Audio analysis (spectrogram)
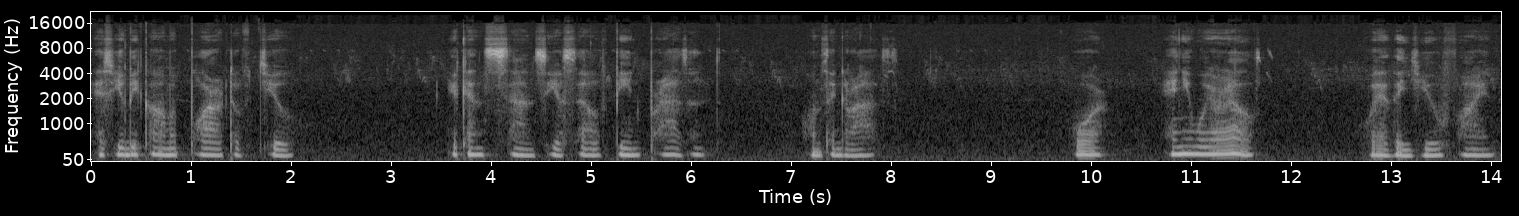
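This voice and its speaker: A woman guiding a scripted visualization meditation in a breathy, soothing whisper, with hushed phrases and pauses between them. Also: on the low side, level tone, a little hiss or hum. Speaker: meditation guide.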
